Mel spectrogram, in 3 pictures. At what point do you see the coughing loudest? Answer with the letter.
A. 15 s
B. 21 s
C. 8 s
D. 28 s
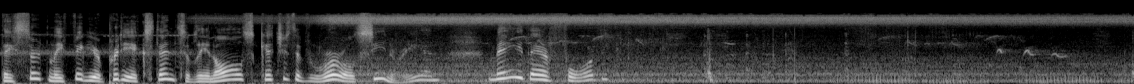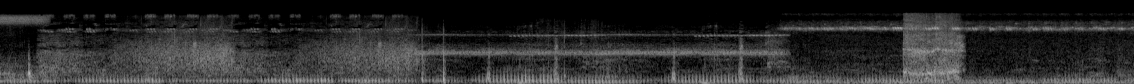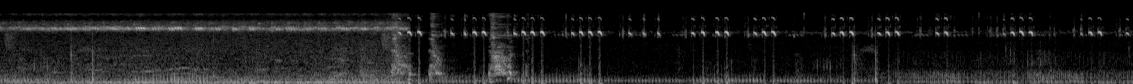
B.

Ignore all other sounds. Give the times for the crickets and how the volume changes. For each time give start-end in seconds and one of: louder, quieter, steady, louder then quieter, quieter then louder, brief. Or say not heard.
0.0-33.9 louder.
